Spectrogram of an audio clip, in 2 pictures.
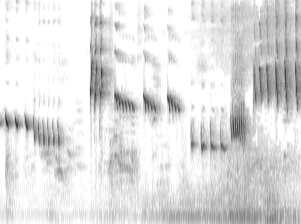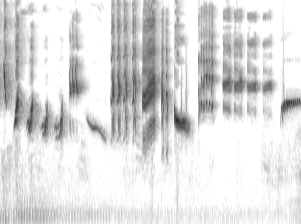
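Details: Asian pied starling song as a lure for caged birds: descending whistled notes, then a long, varied stream of buzzy chatter, sharp rising whistles and rattling bursts, with a faint low hum in the middle.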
